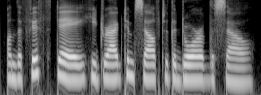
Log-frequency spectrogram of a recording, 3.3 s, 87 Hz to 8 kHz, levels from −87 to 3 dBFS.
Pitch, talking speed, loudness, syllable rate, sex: 185 Hz, 240 wpm, -16 LUFS, 4.9 syllables/s, female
